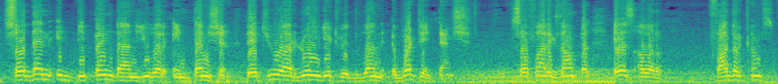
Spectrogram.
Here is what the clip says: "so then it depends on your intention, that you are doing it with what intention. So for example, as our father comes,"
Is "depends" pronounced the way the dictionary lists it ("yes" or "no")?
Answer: no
